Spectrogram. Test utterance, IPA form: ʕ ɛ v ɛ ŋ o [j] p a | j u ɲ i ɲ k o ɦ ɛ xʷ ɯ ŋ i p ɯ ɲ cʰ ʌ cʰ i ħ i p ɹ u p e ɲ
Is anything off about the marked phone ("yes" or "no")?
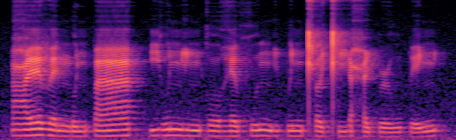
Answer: yes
